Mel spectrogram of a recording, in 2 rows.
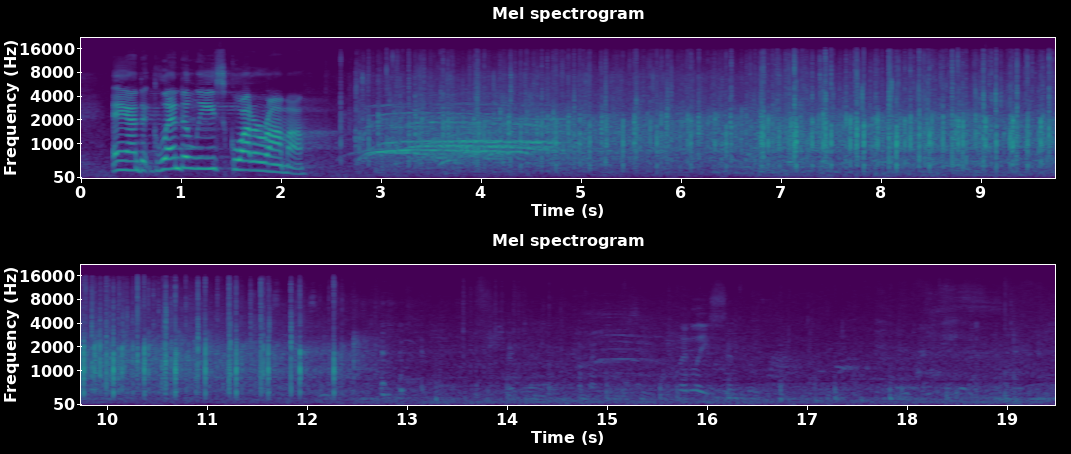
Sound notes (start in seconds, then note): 2.4 cheers and applause; 14.4 murmuring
